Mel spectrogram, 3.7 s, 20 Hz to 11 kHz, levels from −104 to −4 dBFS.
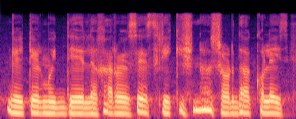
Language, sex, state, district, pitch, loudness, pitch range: Bengali, male, Assam, Hailakandi, 130 Hz, -14 LUFS, 130-150 Hz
